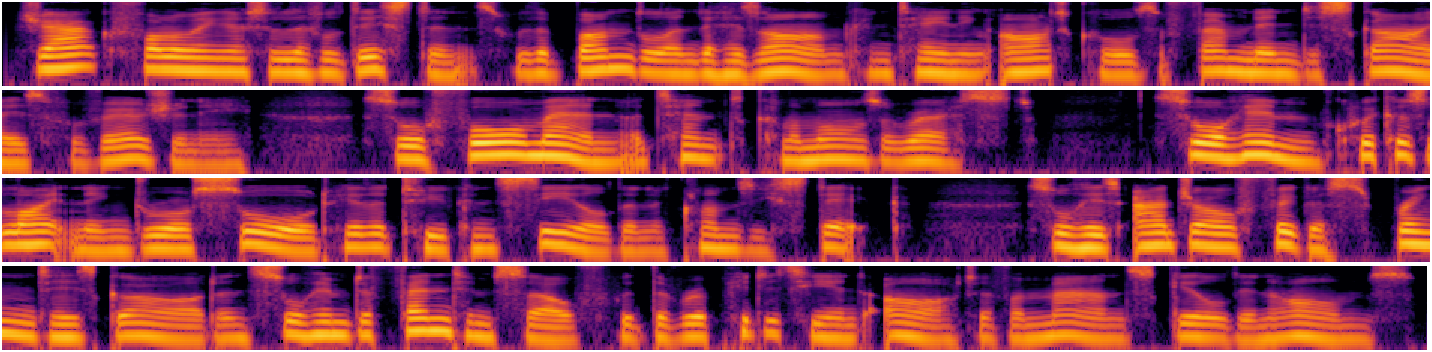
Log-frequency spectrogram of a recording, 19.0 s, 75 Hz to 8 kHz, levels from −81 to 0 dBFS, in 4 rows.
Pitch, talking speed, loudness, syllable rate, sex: 165 Hz, 190 wpm, -19 LUFS, 5.7 syllables/s, female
